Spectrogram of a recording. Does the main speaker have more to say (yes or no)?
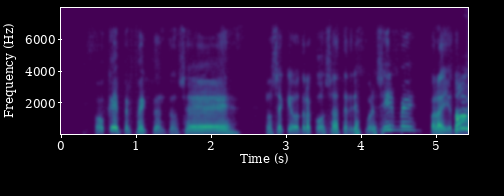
no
